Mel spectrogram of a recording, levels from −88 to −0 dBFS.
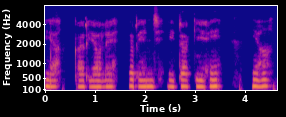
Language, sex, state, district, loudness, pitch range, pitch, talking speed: Hindi, female, Uttar Pradesh, Etah, -32 LUFS, 215-225 Hz, 220 Hz, 105 wpm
